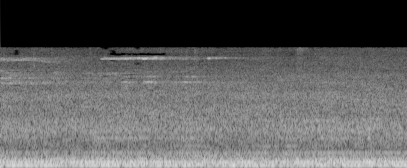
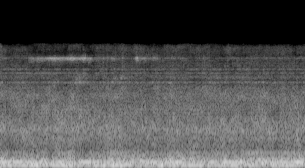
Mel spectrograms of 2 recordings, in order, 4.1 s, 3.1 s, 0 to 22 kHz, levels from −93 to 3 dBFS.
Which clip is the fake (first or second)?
second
